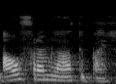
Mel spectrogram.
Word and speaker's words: Áfram Latibær: So here's the pronunciation. Áfram Latibær, which translates to Go Go Lazy Town, was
